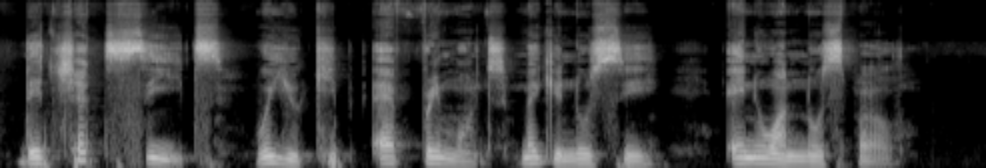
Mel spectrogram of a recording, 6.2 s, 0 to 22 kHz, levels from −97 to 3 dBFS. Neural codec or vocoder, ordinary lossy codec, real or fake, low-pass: vocoder, 48 kHz, 128 mel bands, Vocos; none; fake; none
